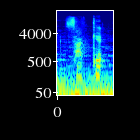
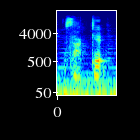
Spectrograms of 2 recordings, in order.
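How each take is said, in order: The two takes are said the same way.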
